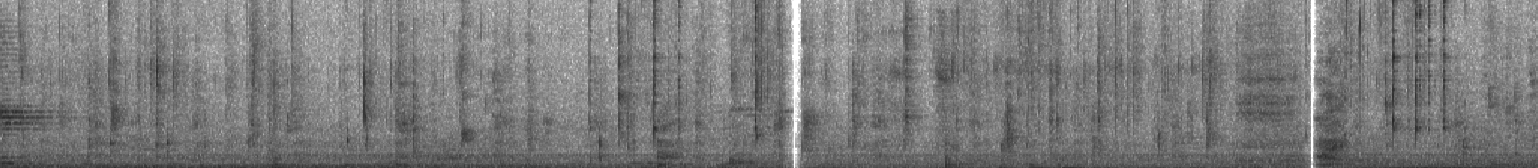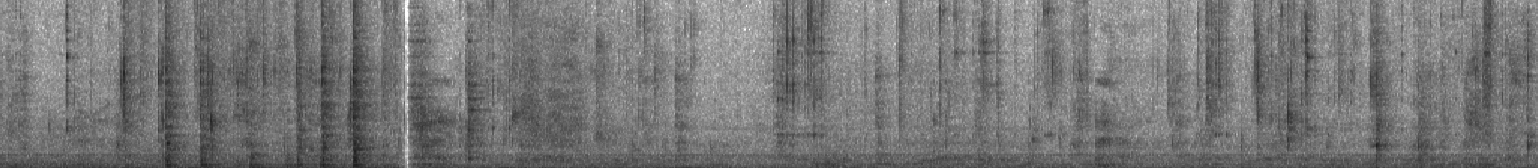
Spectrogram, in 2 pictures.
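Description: Close-up eating sounds: wet chewing and lip smacking, and frequent sharp clicks as metal rings and bracelets knock against ceramic plates while curry and biryani are scooped up by hand.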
